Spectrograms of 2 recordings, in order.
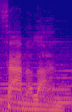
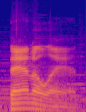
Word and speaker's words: Thanalan: limsa limsa now what news from sanalan thanalan oh that's how you pronounce it Santa Santa foreign got you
